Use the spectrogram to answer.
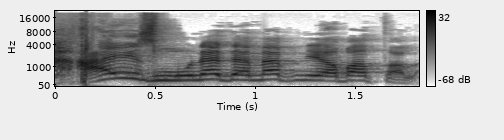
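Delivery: normal talking voice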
